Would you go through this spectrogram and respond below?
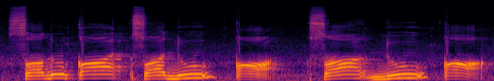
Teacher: Sa kita buka mulut. Tapi pangkal lidah terangkat, hujung lidah terangkat kerana dia bersifat dengan isti'la dan juga bersifat dengan itba'.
